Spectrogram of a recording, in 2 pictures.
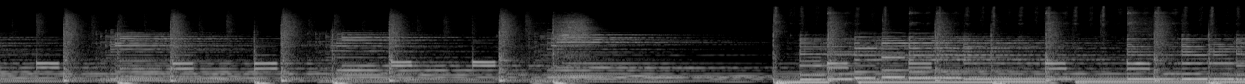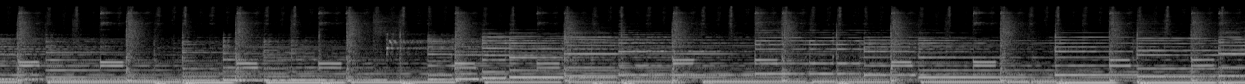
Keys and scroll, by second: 0.5 space, 1.8 z, 2.5 space, 6.8 ctrl+shift+KP_0, 7.3 typing, 8.6 ctrl+KP_0, 11.2-12.0 typing, 13.5-14.6 typing, 20.1 shift+space.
